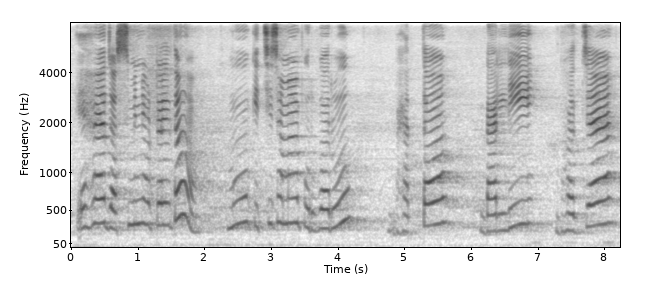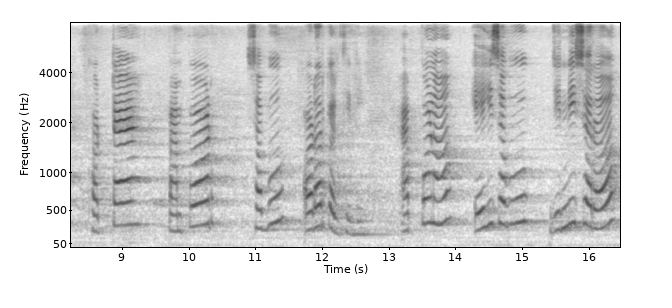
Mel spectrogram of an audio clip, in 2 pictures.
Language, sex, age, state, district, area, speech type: Odia, female, 45-60, Odisha, Dhenkanal, rural, spontaneous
